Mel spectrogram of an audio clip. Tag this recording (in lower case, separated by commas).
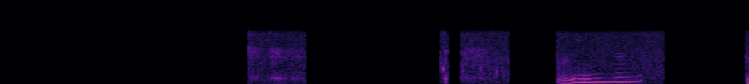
speech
